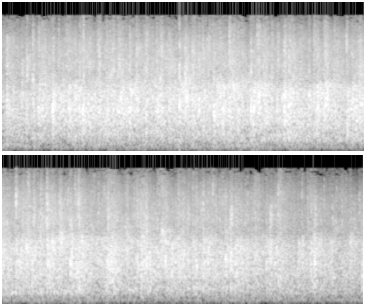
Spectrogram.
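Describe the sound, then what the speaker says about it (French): Sustained, dense applause from an audience at a live tapestry unveiling, steady and loud throughout with many hands clapping at once. "je voudrais qu'on les applaudisse encore une fois"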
